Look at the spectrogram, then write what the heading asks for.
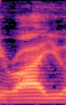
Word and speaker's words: Ryu: get their hands on Ryu or rayu however you want to pronounce it I know a lot of Americans say rayu I think Ryu is more appropriate or the more proper way to say his name but again if you're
